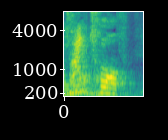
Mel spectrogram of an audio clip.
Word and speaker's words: Dyatlov: Dyatlov, sei lá como é que fala. É, eu tô inglesando muito um negócio que é russo, né? Você quer, você é, quer falar russo? É Dyatlov. É, é isso mesmo.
